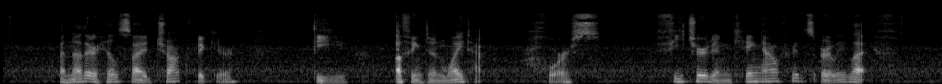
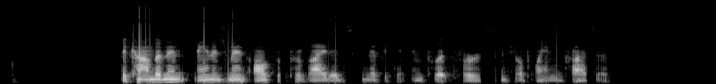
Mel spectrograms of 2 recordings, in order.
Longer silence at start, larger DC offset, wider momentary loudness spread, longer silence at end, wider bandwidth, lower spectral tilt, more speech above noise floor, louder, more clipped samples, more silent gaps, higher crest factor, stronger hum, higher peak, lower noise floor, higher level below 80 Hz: second, 0.1 s vs 1.25 s; neither; about the same, 19 LU vs 19 LU; second, 0.1 s vs 1.1 s; about the same, 11.5 kHz vs 11 kHz; second, -4.5 dB/octave vs -8.5 dB/octave; second, 23 dB vs over 69 dB; second, -33 LUFS vs -21 LUFS; neither; second, none vs 3.55-3.61 s; first, 28 dB vs 22 dB; neither; second, -6 dBFS vs -2 dBFS; second, -55 dBFS vs under -90 dBFS; first, -60 dBFS vs -66 dBFS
